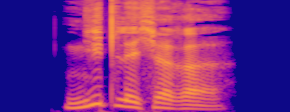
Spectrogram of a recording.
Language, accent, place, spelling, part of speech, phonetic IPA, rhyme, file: German, Germany, Berlin, niedlichere, adjective, [ˈniːtlɪçəʁə], -iːtlɪçəʁə, De-niedlichere.ogg
- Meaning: inflection of niedlich: 1. strong/mixed nominative/accusative feminine singular comparative degree 2. strong nominative/accusative plural comparative degree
